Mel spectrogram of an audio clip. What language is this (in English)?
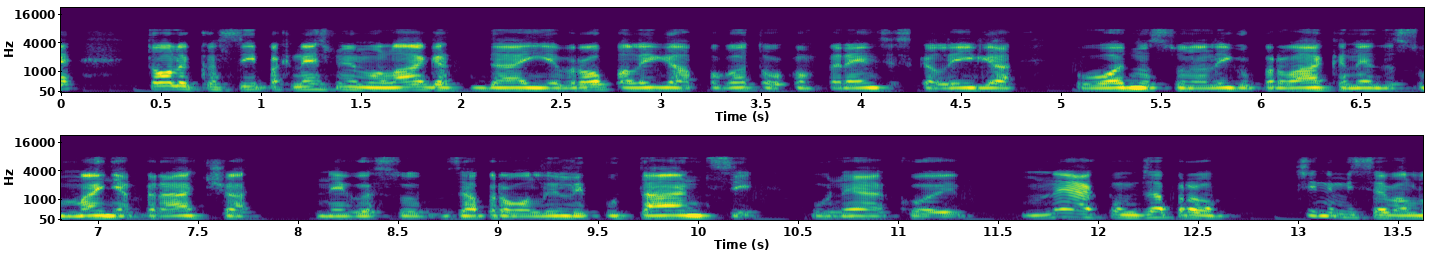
Croatian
